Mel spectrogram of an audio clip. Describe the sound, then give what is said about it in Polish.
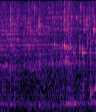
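Water running from a tap: a steady, moderately quiet splashing hiss of a continuous stream with small fluctuations, no voices. “Woda!”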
